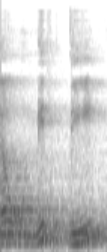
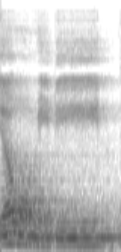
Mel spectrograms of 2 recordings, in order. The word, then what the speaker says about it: yaumiddin: Misalnya maliki yaumiddin, dalnya bertasydid, dia nggak pakai tasydid. Maliki yaumiddin, nggak sah salat.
